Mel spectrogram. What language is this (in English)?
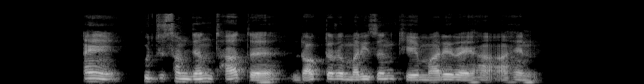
Sindhi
